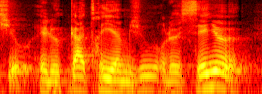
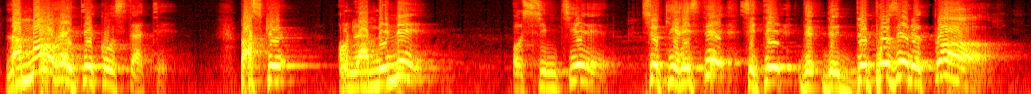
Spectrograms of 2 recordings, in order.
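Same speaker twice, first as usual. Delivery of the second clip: loud, high preacher's cry; fiery preaching; 9 semitones higher, 9 dB louder than usual. Acted. Pastor retelling the funeral at Nain to the church, fiery preaching. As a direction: build the story with full force. Preaching the widow's son story.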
